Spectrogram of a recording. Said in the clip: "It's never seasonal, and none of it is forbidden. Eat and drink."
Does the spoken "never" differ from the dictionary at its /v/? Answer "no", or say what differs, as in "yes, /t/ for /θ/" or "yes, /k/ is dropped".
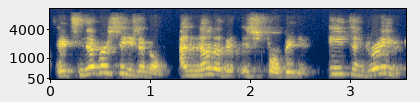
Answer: no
